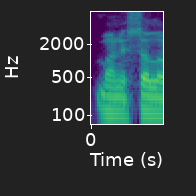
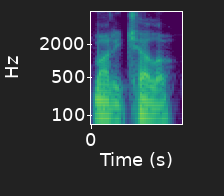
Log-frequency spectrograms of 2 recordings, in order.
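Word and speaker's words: Monticello: large mint mark above the Dome of the monello or monello on the back I did learn that it's actually pronounced monello I've been calling it monell all my life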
